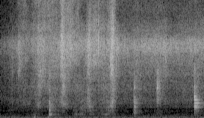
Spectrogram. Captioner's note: spoon stirring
